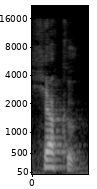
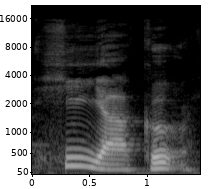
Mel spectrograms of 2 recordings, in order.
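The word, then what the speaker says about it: ひゃく: hundreds are Chaka thousands 100 the Japanese I Haku notice nothing down pronunciation Haku Hindi he kou no italic I'm not in new bucket Canyon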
